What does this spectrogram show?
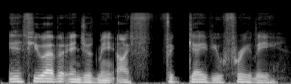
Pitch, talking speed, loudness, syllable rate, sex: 105 Hz, 185 wpm, -16 LUFS, 5.6 syllables/s, male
